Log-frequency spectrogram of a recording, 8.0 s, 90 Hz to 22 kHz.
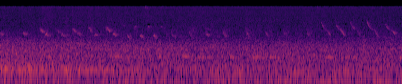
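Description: Montgomery Ward Evergo E-3 industrial ceiling fan running steadily, a faint hum under the rush of air. Over it comes a quick string of short high chirps, about three a second, growing longer and louder near the end.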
